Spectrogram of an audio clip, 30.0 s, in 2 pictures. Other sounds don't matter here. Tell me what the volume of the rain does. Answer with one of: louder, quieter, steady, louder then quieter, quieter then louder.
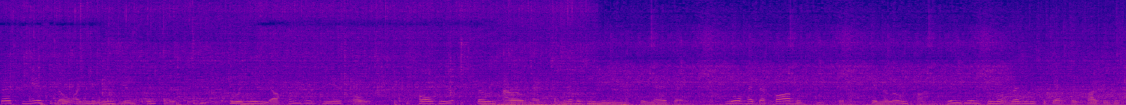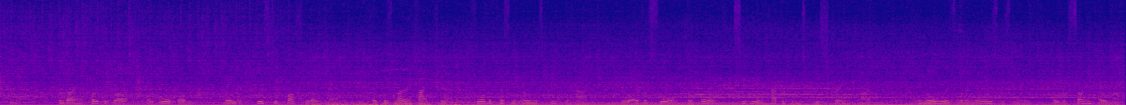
quieter.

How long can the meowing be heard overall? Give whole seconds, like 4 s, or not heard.
4 s.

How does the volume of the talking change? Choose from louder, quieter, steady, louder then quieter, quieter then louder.
steady.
